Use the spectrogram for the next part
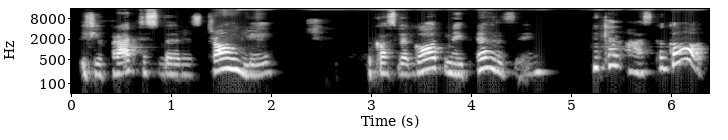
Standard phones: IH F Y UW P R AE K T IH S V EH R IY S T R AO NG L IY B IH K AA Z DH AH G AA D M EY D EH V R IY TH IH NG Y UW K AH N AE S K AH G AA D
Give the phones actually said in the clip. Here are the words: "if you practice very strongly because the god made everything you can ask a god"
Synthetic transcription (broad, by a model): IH F Y UW P R AE K T IH S V EH R IY S T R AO NG L IY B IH K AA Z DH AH G AA D M EY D EH V R IY TH IH NG Y UW K AH N AE S K AH G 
